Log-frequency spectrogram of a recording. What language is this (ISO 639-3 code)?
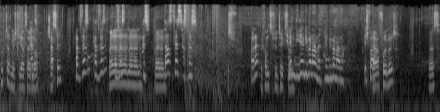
deu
